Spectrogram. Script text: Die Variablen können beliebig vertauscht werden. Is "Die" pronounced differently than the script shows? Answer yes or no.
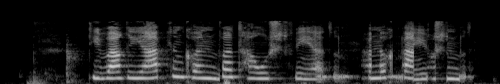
no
